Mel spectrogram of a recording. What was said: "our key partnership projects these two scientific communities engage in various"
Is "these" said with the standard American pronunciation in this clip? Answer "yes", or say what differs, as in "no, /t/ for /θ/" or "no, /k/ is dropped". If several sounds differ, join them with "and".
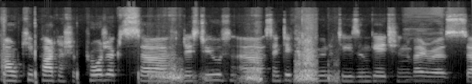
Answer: no, /s/ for /z/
